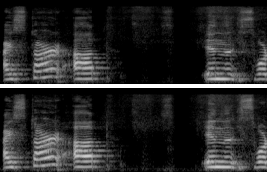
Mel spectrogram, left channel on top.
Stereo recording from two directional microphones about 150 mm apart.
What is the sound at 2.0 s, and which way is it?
Speech, 30° right (ahead or behind).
